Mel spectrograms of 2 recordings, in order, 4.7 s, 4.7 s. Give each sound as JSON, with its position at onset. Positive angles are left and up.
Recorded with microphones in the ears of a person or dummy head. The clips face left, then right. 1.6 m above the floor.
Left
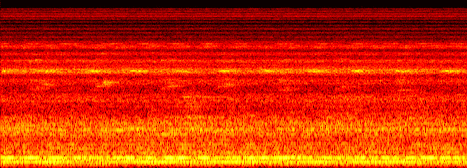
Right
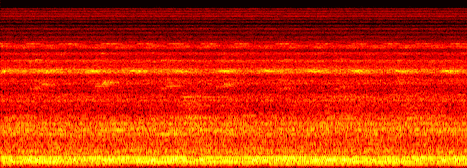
{"t": 0.0, "sound": "an insect", "side_deg": -60, "distance_m": 1.1}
